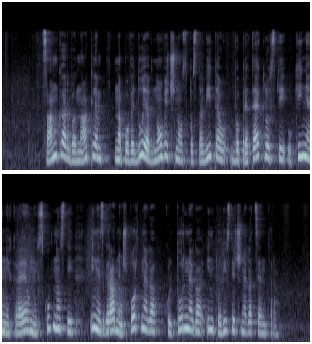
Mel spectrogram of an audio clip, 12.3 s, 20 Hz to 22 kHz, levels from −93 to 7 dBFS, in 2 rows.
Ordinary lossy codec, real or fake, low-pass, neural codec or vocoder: none; real; none; none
